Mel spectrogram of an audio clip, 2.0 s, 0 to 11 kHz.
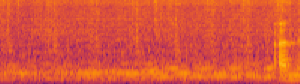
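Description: Janome 725s Sewist electric sewing machine running steadily, stitching a row of stay stitching along the edge of a single layer of calico.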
